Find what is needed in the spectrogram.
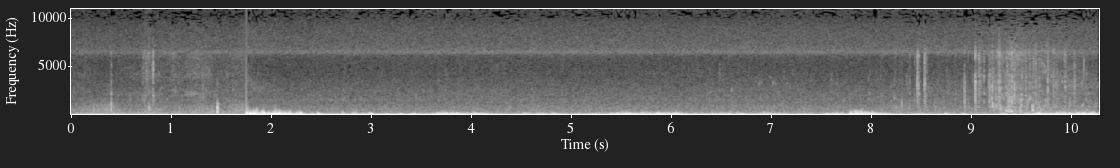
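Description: Wind buffeting the microphone in repeated low rumbles, with a sudden thump about two seconds in.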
